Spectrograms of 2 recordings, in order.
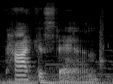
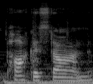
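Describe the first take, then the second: First: It is said in the speaker's own accent. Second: It is said the audiobook narrator's way. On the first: "I know for my accent I would say Pakistan" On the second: "the narrator, who is not Malala, pronounces it as Pakistan"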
